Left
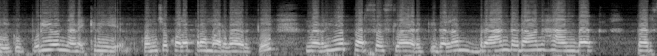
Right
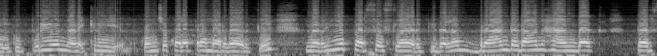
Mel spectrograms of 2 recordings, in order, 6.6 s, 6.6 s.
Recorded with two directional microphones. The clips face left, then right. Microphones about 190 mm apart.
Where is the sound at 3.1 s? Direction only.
15° right (ahead or behind).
